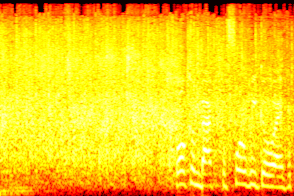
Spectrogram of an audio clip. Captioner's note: audience clapping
